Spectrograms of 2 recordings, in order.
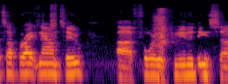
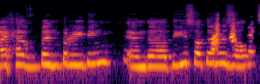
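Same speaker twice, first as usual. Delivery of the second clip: put-on Indian accent, very high; 13 semitones higher, 4 dB louder than usual. Voicing a game character who hands over bred pals, with a put-on Indian accent. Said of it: "you making my guy sound Indian?".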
